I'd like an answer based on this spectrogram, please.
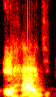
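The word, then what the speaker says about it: אחד: errad né a Chad escrita tal mas a pronúncia é errad que significa unidade composta Ah mas como Israel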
